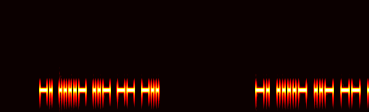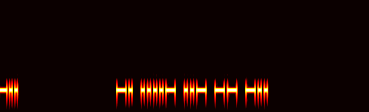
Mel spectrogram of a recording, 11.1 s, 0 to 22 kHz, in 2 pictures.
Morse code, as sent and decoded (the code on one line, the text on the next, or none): -. ....- ..- -- -.. / -. ....- ..- -- -.. / -. ....- ..- -- -..
N4UMD N4UMD N4UMD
